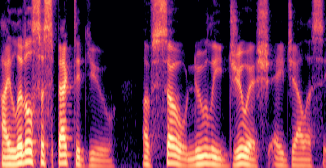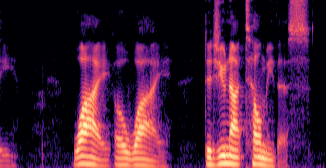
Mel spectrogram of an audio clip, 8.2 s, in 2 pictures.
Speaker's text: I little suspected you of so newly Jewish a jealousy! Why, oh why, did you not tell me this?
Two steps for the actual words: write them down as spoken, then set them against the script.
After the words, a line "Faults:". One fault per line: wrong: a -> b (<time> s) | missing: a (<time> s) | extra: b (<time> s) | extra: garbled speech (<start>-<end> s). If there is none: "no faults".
I little suspected you of so newly Jewish a jealousy! Why, oh why, did you not tell me this?
Faults:
no faults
